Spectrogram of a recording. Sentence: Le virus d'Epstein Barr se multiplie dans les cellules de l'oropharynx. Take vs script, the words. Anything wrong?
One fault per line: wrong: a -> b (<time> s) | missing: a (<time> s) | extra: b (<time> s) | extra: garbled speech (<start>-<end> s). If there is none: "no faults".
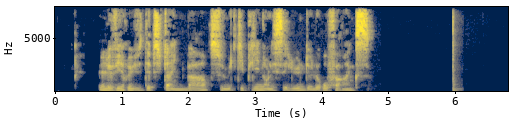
no faults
